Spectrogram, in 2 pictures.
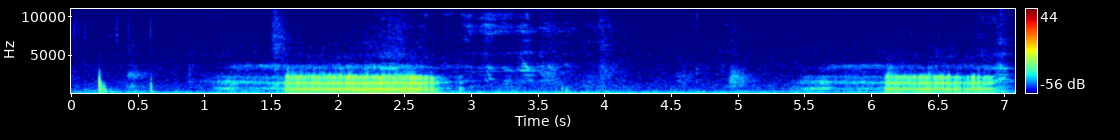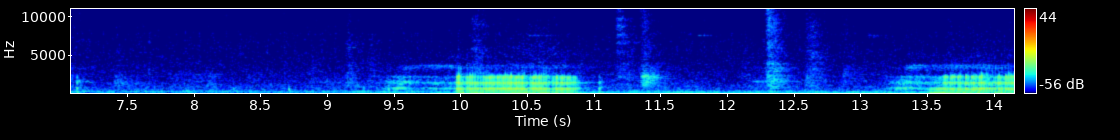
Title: Boy now snores like Chewbacca from Star Wars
